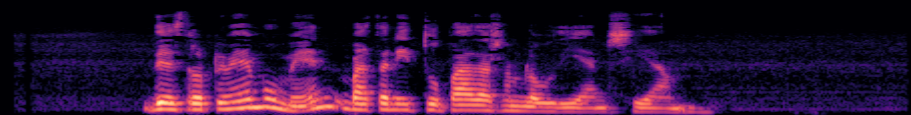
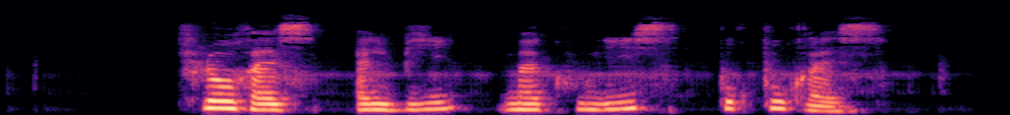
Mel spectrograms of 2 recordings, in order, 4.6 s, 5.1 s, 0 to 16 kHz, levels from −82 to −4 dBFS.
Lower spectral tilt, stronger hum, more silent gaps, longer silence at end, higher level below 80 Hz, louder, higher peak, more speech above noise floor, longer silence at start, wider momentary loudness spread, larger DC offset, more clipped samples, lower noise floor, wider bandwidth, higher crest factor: about the same, -5.5 dB/octave vs -6 dB/octave; neither; neither; first, 1 s vs 0.65 s; second, -72 dBFS vs -66 dBFS; second, -21 LUFS vs -18 LUFS; about the same, -2 dBFS vs -2 dBFS; second, 38 dB vs 60 dB; second, 0.75 s vs 0.95 s; second, 11 LU vs 15 LU; neither; neither; second, -59 dBFS vs -77 dBFS; first, 10.5 kHz vs 8 kHz; about the same, 20 dB vs 16 dB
